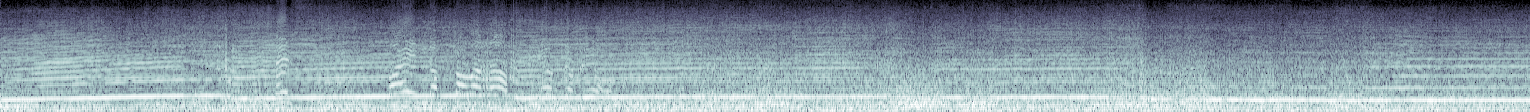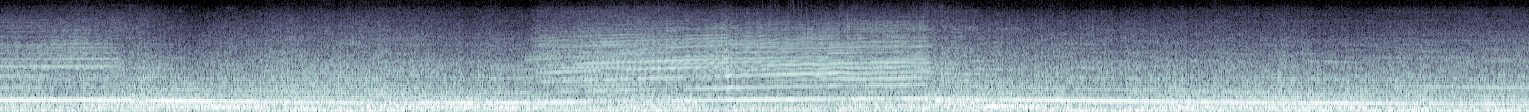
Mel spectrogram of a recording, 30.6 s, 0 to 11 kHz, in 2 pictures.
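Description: BMW S1000RR inline-four engine at speed, heard from the rider's seat over continuous wind rush. The revs climb through the first couple of seconds with a quick upshift, hold high, ease off slowly, climb again about twenty seconds in, then fall away toward the end.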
